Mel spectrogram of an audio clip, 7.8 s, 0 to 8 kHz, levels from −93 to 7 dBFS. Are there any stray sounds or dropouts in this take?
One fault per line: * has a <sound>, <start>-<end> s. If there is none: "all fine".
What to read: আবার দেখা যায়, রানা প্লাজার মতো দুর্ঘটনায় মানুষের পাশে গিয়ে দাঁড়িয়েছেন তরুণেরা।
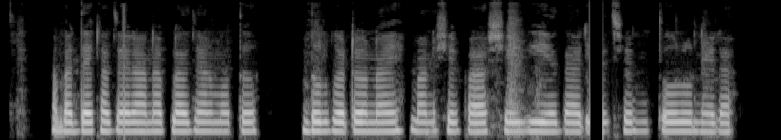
* has a dropout, 5.9-6.0 s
